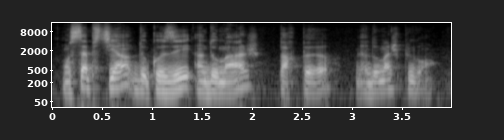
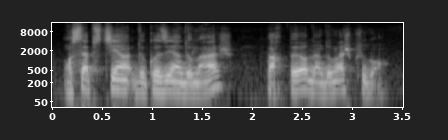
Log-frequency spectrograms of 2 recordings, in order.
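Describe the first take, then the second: Both takes have the same delivery.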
